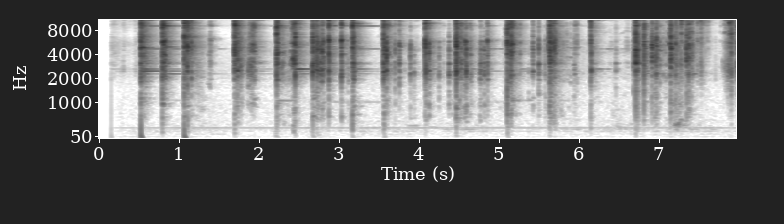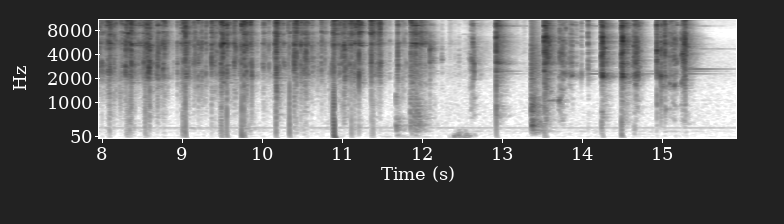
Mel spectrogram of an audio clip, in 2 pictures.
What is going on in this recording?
I am standing at the kitchen counter sorting through some cutlery and dishes. I move several forks and plates, creating a clinking sound. While doing this, I try to find my keys, afterwhich i set my keychain down on the hard surface next to the dishes.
